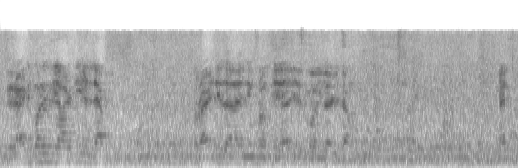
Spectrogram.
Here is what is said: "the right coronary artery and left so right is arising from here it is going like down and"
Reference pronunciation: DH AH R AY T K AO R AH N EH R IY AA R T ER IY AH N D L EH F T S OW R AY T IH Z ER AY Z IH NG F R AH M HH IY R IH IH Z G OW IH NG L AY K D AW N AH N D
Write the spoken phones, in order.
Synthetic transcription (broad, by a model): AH R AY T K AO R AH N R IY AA L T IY AH N D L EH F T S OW R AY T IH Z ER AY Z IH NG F R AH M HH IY IH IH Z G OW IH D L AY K D AW N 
